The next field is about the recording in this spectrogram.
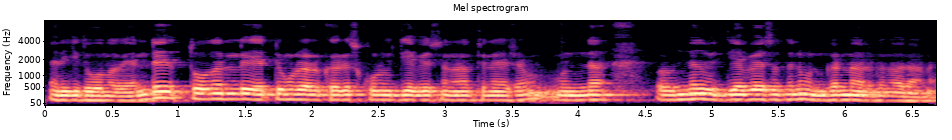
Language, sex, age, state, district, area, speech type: Malayalam, male, 45-60, Kerala, Palakkad, rural, spontaneous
